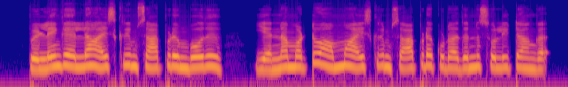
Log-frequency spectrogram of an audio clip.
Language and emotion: Tamil, sad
